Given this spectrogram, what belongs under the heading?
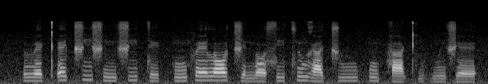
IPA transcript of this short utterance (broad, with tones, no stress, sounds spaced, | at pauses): β ɛ˨ kʼ ɛ˦ t͡ʃ i˦ ʃ ĩ˨ ʃ i˦ t e˨ k ũ˨˦ f ɛ˦ l ɔ˦ t͡ʃ ɛ˨ n ɔ˨ s i˦ t͡s ũ˦ ɣ a˨ t͡ʃ uː˦ p ũ˦ pʰ a˨ kʼ i˨ ɡʷ ĩ˨ ʃ ɛ˨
